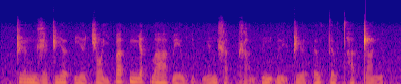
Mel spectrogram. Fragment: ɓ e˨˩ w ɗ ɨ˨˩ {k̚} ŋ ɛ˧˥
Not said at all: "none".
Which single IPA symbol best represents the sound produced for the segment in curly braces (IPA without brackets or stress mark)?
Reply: k̚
